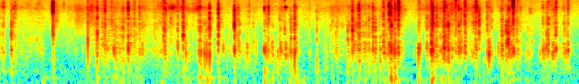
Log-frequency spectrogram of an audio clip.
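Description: A small striped glossy vinyl zippered pouch is tapped and scratched on top with fingernails, with some squeezes that make it crinkle. Dense, quick clicks and scratchy crinkles overlap in a busy, irregular patter with short, dry decay.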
